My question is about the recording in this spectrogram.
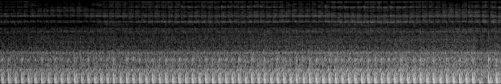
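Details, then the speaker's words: Husqvarna 350 dirt bike with an electrical problem, seat and tank off, at idle: an even thump about four beats a second stumbles briefly when wiring is wiggled; a loose connection is suspected, not confirmed. "You hear it stumble just a second."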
